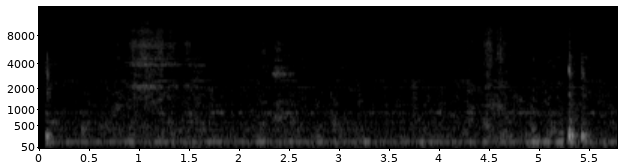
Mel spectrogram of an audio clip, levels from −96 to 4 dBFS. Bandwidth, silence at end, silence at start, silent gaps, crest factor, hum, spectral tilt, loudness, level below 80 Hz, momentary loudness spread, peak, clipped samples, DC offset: 11 kHz; 0 s; 0.05 s; none; 28 dB; none; -5 dB/octave; -61 LUFS; under -90 dBFS; 12 LU; -38 dBFS; under 0.1%; under 0.1%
